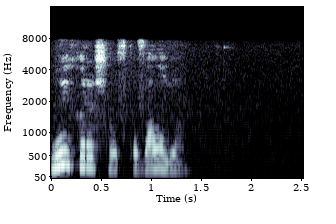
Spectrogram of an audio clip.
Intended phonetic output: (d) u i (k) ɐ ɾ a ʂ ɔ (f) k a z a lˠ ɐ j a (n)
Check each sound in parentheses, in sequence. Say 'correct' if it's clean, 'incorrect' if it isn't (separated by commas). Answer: incorrect, incorrect, incorrect, incorrect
